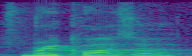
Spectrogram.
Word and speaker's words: Rayquaza: It is Rayquaza, but you can pronounce it either way. Okay. They sort of both count.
